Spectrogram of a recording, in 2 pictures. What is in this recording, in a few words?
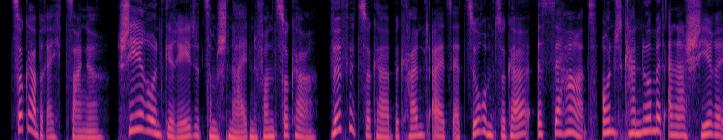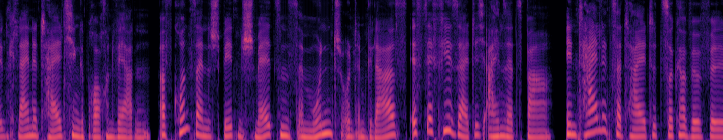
deutsch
